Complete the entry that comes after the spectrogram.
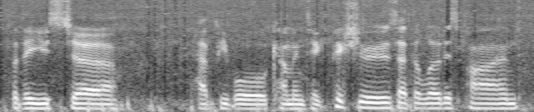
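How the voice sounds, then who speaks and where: A man speaks very slowly at a medium pitch, with monotone, flat intonation. Noticeable background noise runs under the recording. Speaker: counseling student. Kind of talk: casual vlog tour narration. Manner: hesitant; quiet.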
